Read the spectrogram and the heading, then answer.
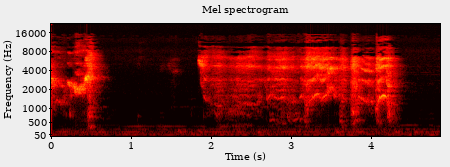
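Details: A young female Congo African grey parrot talks indoors in a raspy, word-like voice, with a sharp squawk at the start and scratchy phrases through the rest; her favourite phrases include "Give me a kiss" and "I love you."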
